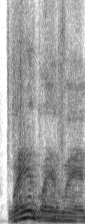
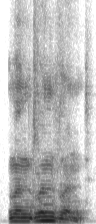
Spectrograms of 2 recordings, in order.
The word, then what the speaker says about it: Lund: Land is good too. That's an excellent name for a combination of Greenland, Finland, and Iceland. Lund. It's pronounced Lund, not land.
